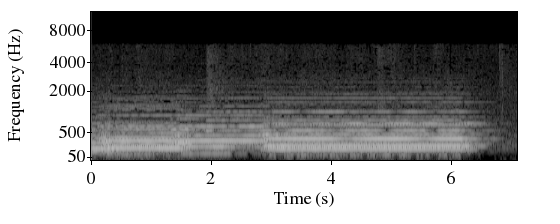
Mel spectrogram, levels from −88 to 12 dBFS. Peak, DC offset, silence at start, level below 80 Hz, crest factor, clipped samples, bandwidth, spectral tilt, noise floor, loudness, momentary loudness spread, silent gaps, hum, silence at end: -10 dBFS; under 0.1%; 0 s; -60 dBFS; 12 dB; under 0.1%; 6 kHz; -10.5 dB/octave; -49 dBFS; -22 LUFS; 5 LU; none; none; 0.4 s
